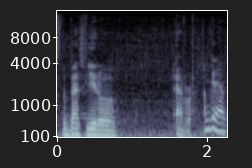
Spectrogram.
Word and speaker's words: gyro: And we also have the gyros, which a lot of people pronounce gyros. Yes. Yes. I'm glad you're clarifying this for us. It's actually gyro.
